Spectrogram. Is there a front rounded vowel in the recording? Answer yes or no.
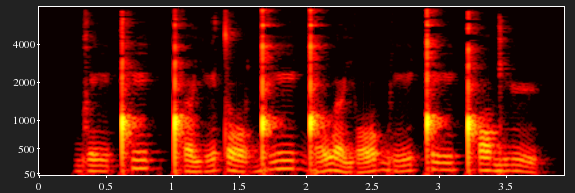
yes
